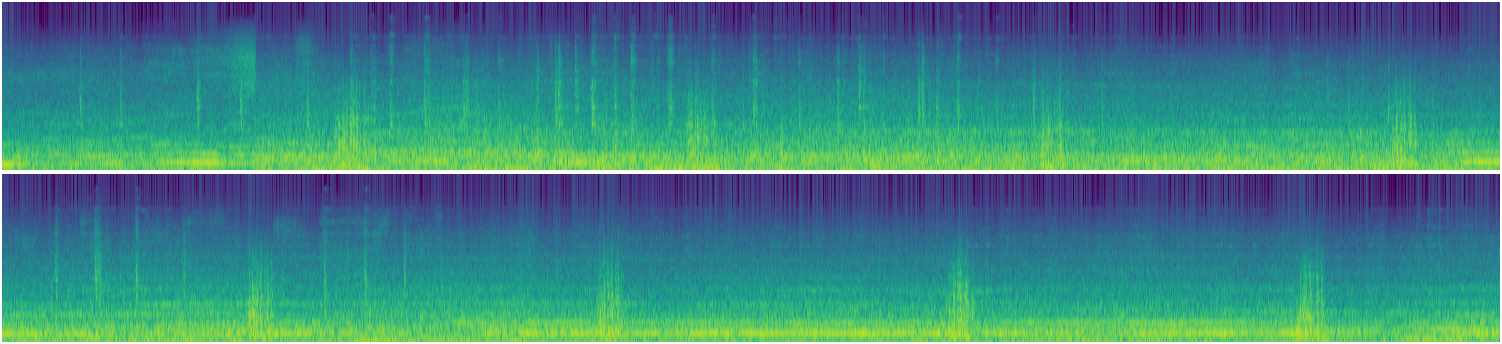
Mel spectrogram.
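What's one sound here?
A heavy diesel engine rumbles and whines steadily close by.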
